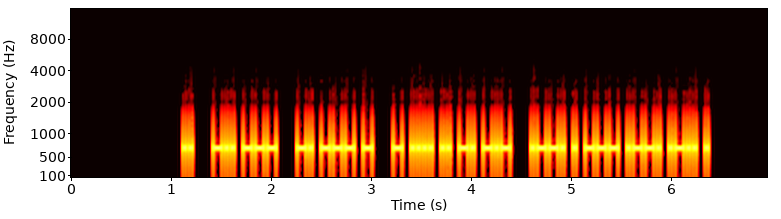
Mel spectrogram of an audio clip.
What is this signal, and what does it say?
Morse code, heard as a keyed tone, about 40 wpm, 700 Hz. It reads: I DO NOT THINK PEOPLE
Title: Sets of 5 Words Encore2 40wpm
